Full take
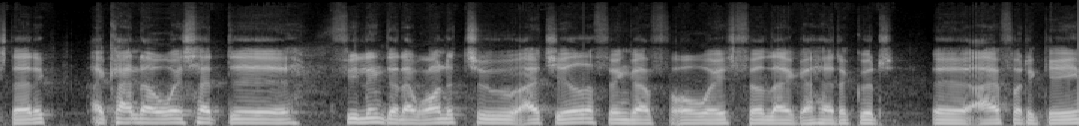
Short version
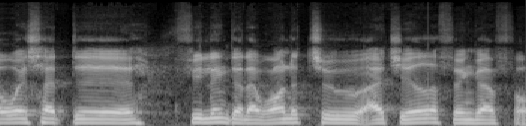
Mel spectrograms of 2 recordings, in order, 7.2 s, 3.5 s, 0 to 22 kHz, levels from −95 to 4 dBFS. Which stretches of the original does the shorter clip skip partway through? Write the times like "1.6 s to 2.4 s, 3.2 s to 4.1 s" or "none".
none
